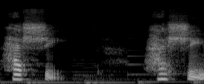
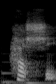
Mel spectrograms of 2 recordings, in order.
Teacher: when I say heshi I'm pushing air out you can hear it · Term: aspirated h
